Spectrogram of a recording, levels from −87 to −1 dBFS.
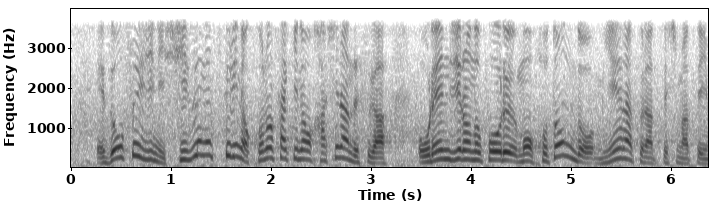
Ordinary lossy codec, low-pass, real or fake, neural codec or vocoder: none; 3.6 kHz; real; none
